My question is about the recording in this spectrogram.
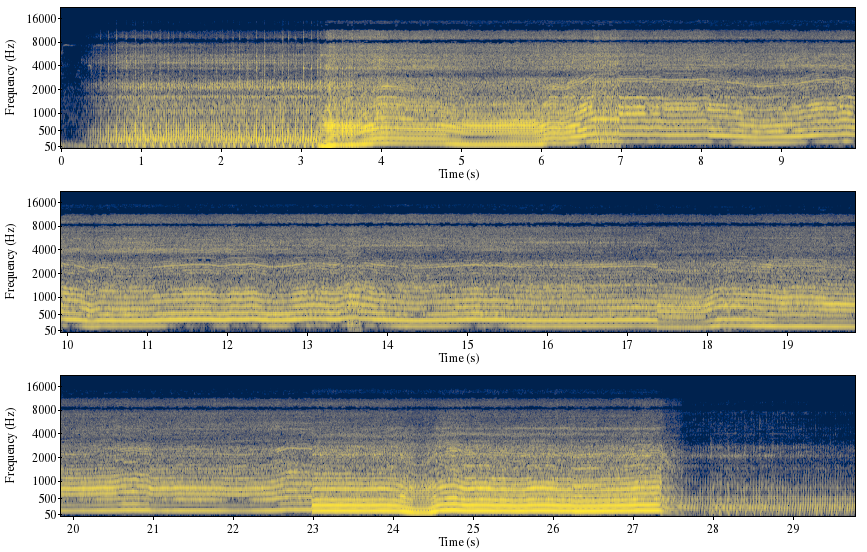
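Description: Two-stroke chainsaw in a chainsaw mill ripping lengthwise through a pine log. The engine is held at high revs under load, and its pitch wavers and dips now and then as the cut loads it. The note drops away suddenly near the end.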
